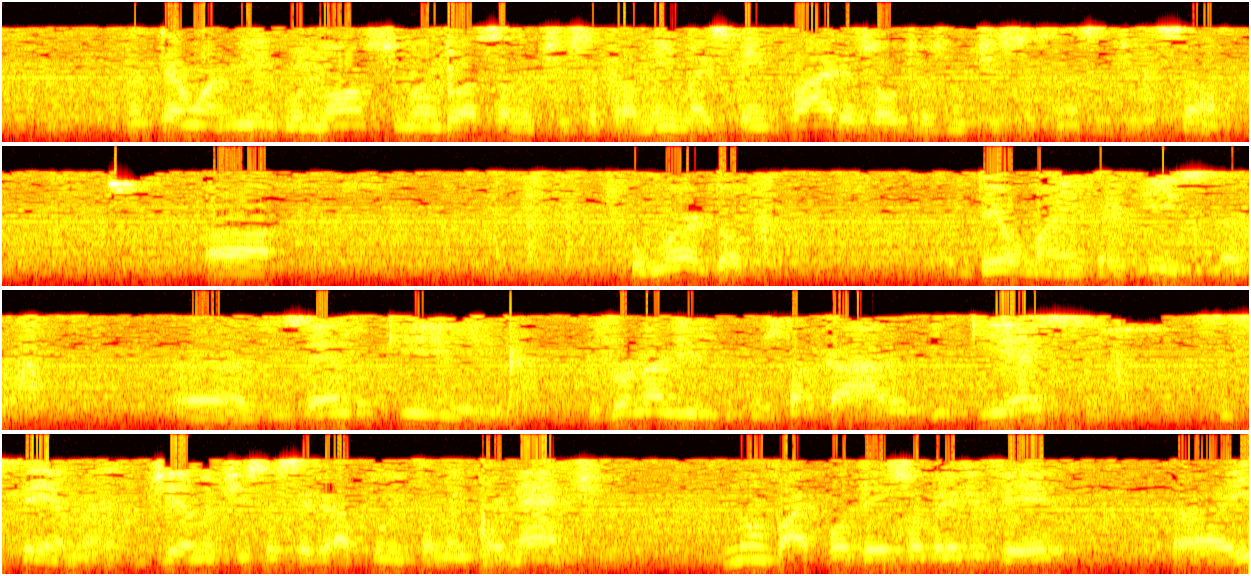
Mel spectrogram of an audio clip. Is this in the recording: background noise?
yes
